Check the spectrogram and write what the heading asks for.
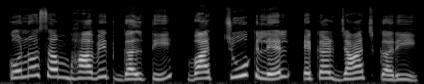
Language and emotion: Maithili, neutral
